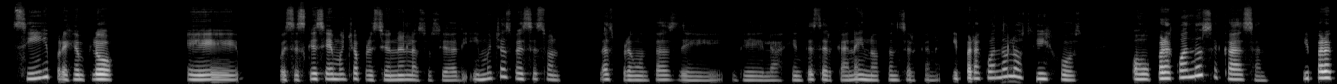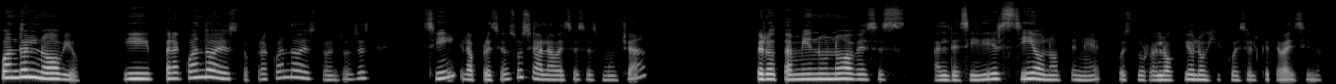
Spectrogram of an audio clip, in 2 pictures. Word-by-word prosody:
Sí, 285 +7 +1
por - - -6
ejemplo, 225 0 +5 0.7
eh, 220 0 +1 0.4
pues - - -7
es 205 -2 -4
que 255 - +2
sí 250 0 -2
hay 245 - +3
mucha 240 +1 -3
presión 210 -2 -4
en 220 0 0
la 210 - -5
sociedad. 195 0 -10
Y 225 0 -8
muchas 285 +8 -4
veces 255 -1 -4
son 225 -5 -9 0.4
las 230 0 -5
preguntas 205 +1 -6
de 195 +1 -11
de 195 -1 -10
la 190 0 -12
gente 200 +4 -8
cercana 210 0 -6
y 225 - +1
no 205 -1 -2
tan 210 +1 -8
cercana. 200 0 -15
¿Y 270 - -8
para 280 +1 -1
cuándo 300 +5 -1
los 365 -4 +1
hijos? 225 -5 -2 0.5
O, 240 -1 +2
¿para 275 +3 +6
cuándo 335 +8 +4
se 395 -7 -8
casan? 225 -8 -1 0.3
¿Y 280 - -4
para 300 +2 +9
cuándo 315 +2 +6
el 340 -2 +9
novio? 255 -7 +5 0.4
¿Y 260 0 +4
para 270 0 +1
cuándo 320 +5 +2
esto? 260 -4 -1
¿Para 245 +1 -10
cuándo 315 +5 -4
esto? 275 -7 -5
Entonces, 235 +7 -9 0.5
sí, 295 +9 -1
la 220 -1 -2
presión 215 +2 -5
social 260 -5 -3
a 220 - -1
veces 215 +1 -7
es 215 -1 -13
mucha 205 - -7 1.1
pero 245 -1 +7
también 240 +2 +3
uno 250 +1 +5
a 255 - +6
veces 235 -1 -7 0.2
al 205 0 -2
decidir 210 +5 0
sí 260 0 +2
o 245 - +4
no 215 -1 -2
tener, 210 +2 -7
pues 210 - -10
tu 210 - -6
reloj 205 0 -1
biológico 220 -2 -3
es 200 +1 -11
el 205 -1 -9
que - - -10
te - - -12
va 110 - -2
diciendo: 210 - -10
230 Hz, 180 wpm, -25 LUFS, 210-260 Hz, 1.1 s, para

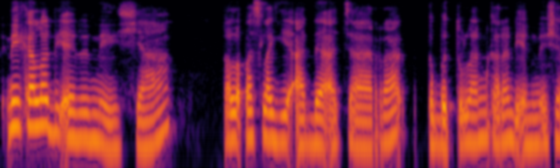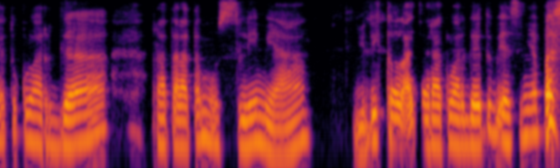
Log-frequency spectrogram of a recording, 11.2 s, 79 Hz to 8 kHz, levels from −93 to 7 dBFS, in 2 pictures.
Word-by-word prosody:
Nih 250 +1 +6
kalau 250 +1 +6
di 215 - -3
Indonesia 160 - -3 0.5
kalau 175 - +4
pas 190 - 0
lagi 170 -2 +1
ada 155 0 0
acara 160 +6 -3 0.2
kebetulan 165 +3 -1
karena 175 0 -2
di - - -2
Indonesia 155 +3 -4
itu - - -8
keluarga 155 -6 +1 0.5
rata-rata 155 0 0
muslim 155 -2 -2
ya 125 +4 -1 0.5
jadi 120 +9 -1
kalau 160 -3 +4
acara 150 -1 +2
keluarga 150 -1 +2
itu - - -3
biasanya 180 +5 +1
pas 285 -7 +10
160 Hz, 135 wpm, -22 LUFS, 150-175 Hz, 0.5 s, pas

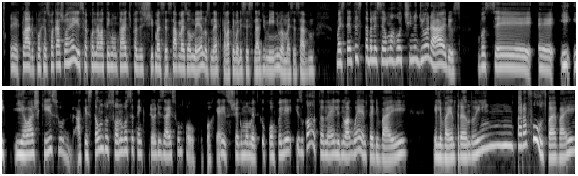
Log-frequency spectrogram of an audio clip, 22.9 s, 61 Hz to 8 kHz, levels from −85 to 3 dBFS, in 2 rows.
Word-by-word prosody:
eh, 180 -1 -3
claro, 195 -2 +2
porque 180 +1 -3
a - - +1
sua 200 +3 -4
cachorra 215 +5 0
é 290 - +3
isso, 215 -4 0
é - - 0
quando 195 +1 -3
ela 185 0 +2
tem 195 - -3
vontade 190 0 -1
de - - -19
fazer 170 -3 -2
xixi, 175 +2 -7
mas 175 -2 +1
você 160 - -2
sabe 180 +2 0
mais 175 -1 +1
ou 170 - +1
menos, 170 0 +1
né, 155 0 0
porque 160 - -12
ela 135 -1 +1
tem 155 +3 -3
uma 145 - +1
necessidade 150 +1 -2
mínima, 155 +1 -1
mas 135 -1 -3
você 130 - -6
sabe 135 +2 -2 0.5
mas 240 -1 0
tenta 265 +4 0
estabelecer 280 -3 0
uma 275 +1 0
rotina 285 +1 -2
de 270 +2 -2
horários, 205 - +3 0.3
você 185 -3 +1
eh, 170 -1 +1
e 210 +1 +1
e 205 -1 -3
e 195 0 +4
eu 190 0 +4
acho 205 +1 +1
que 210 - -4
isso, 240 0 -2 0.2
a 155 - -3
questão 215 +7 0
do 265 - -1
sono, 215 -1 -1
você 235 0 -1
tem 205 -2 -4
que - - -30
priorizar 195 -3 -1
isso 185 +4 -8
um 225 - -7
pouco, 215 -4 -7 0.2
porque 150 - -8
é 205 - 0
isso, 185 - -4
chega 180 -1 -4
um - - -2
momento 170 -4 -1
que - - -5
o - - -10
corpo 180 0 -2
ele 225 +4 +1
esgota, 275 - -2
né, 190 0 0
ele 195 -1 +1
não 185 -1 +1
aguenta, 190 0 +1
ele 165 0 +1
vai 155 +7 +1 0.5
ele 165 0 +3
vai 155 -1 +4
entrando 170 +2 +2
em 315 +8 +2
parafuso, 335 - +5
vai 165 0 +5
vai 185 +9 +1
190 Hz, 215 wpm, -24 LUFS, 170-230 Hz, 0.5 s, parafuso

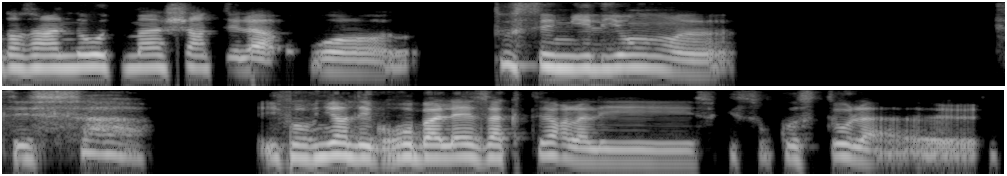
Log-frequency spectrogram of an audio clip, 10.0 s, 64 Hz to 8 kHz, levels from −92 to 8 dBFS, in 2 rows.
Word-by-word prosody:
dans 185 -1 0
un 185 0 +4
autre 195 -1 +4
machin, 190 0 0
tu 165 - -8
es - - -4
là, 155 -2 +3 0.2
«Waouh, 150 -2 -3 0.4
tous 225 -3 -3
ces 200 0 +1
millions», 185 -1 0
heu. 135 -1 -4 1.3
C'est - - -5
ça! - - -3 0.5
Il - - -7
font 170 - -1
venir 190 +3 +5
les 170 -2 +4
gros 160 +4 +1
balèzes 170 0 +5
acteurs 170 +1 0
là, 145 - +2
les 130 -2 -5
ceux - - -19
qui 180 - -20
sont - - -21
costauds-là, 160 0 -4
heu, - - -8
175 Hz, 170 wpm, -23 LUFS, 155-190 Hz, 1.3 s, venir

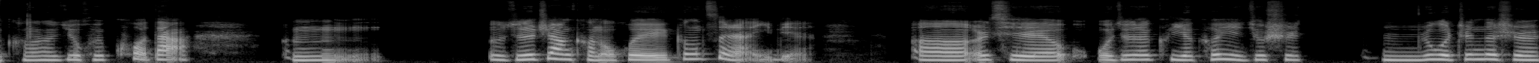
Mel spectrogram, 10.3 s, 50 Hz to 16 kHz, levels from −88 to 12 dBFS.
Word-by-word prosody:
可 230 - -7
能 230 0 -1
就 250 +1 -1
会 245 0 -3
扩 290 +5 -2
大， 265 - +2 0.7
嗯， 225 +1 -4 0.7
我 250 -1 0
觉 250 +3 +1
得 265 - +5
这 310 +4 +1
样 280 -2 +5
可 240 -4 -2
能 110 - 0
会 125 +1 +3
更 290 - -2
自 290 - 0
然 - - -1
一 - - -9
点。 - - -10 0.6
呃， 230 -1 +3
而 250 - 0
且 230 -3 +2 0.3
我 240 - -1
觉 250 - -3
得 255 0 +1
也 235 -1 +2
可 270 +4 0
以 260 -4 +1
就 250 +3 -2
是， 245 0 -4 0.5
嗯， 230 -1 -1
如 260 +3 +1
果 260 -1 +6
真 275 +2 -1
的 275 - +5
是 250 -3 +1
245 Hz, 215 characters per minute, -22 LUFS, 230-265 Hz, 0.7 s, 果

